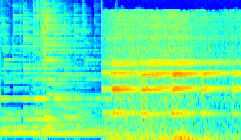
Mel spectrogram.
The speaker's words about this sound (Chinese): 民雄火车站旁的这间书店，每天都会听到当当当的火车平交道声，仿佛预告着开往读书人上流社会的人生特快车即将进站。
